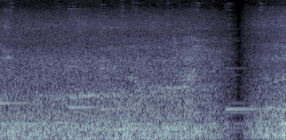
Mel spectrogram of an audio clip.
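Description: A train runs through an LRT station in Kuala Lumpur, a steady loud broadband rumble and hiss that dips briefly near the end before swelling again, with no one speaking.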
